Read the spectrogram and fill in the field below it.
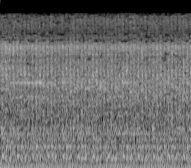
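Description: A tractor engine running in a field, a loud, close, steady mechanical drone with a rhythmic knocking pulse and no speech.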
